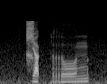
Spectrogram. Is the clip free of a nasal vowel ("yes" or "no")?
yes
